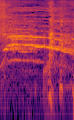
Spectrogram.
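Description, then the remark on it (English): A small child in church lets out a long, high-pitched scream that holds steady for over a second, loud, with faint murmuring voices underneath toward the end. “I've got to tell you, though, I'm so thankful for noise like that.”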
